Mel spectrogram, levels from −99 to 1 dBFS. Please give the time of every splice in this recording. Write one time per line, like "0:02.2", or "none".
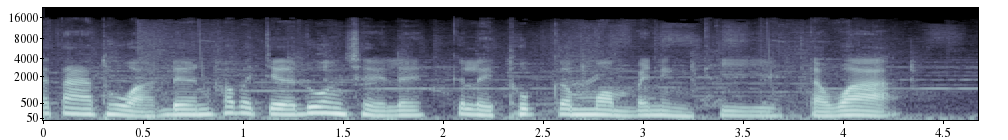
none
